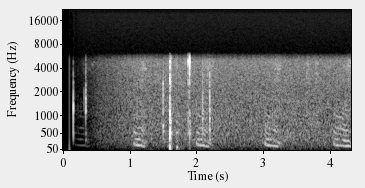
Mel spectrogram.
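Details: Domestic cat named Mashka snoring loudly while sprawled in the sun; soft low breathy snores recur about once a second, with a few sharp clicks and knocks near the start and middle.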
